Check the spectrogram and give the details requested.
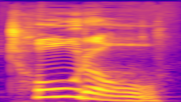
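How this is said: The middle T is a flapped R-like sound. "o T no inglês americano e canadense vai ter o som de R de arara"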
